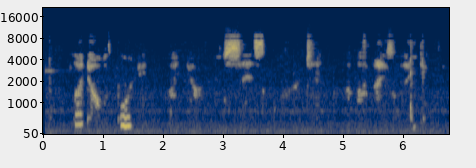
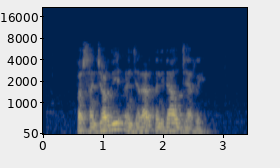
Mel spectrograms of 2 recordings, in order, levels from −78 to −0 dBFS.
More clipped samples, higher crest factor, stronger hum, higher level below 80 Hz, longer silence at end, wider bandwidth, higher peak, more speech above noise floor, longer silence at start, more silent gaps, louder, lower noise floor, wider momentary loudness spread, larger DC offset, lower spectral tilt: neither; first, 24 dB vs 16 dB; neither; about the same, -62 dBFS vs -58 dBFS; second, 0.4 s vs 0.65 s; first, 13.5 kHz vs 7.4 kHz; first, -2 dBFS vs -12 dBFS; second, 27 dB vs 40 dB; second, 0.05 s vs 0.55 s; neither; first, -20 LUFS vs -27 LUFS; second, -48 dBFS vs -66 dBFS; first, 25 LU vs 12 LU; neither; second, 0.5 dB/octave vs -7.5 dB/octave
